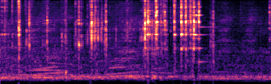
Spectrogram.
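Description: Metal parts clink and tap.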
